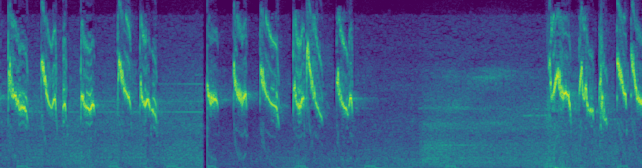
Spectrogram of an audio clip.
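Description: A white-eye gives thin, high, sweet chirps in quick bursts of two or three, calling to its flock; after a brief lull of soft hiss the chirping resumes.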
